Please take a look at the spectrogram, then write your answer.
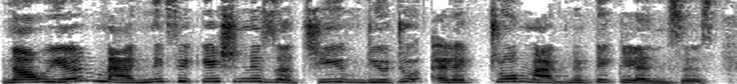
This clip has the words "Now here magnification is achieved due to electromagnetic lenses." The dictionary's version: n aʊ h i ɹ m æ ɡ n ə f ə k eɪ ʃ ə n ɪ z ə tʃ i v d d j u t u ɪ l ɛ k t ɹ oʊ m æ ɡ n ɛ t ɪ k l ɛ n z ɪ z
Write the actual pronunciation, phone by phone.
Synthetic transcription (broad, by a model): n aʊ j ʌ ɹ m æ ɡ n ə f ə k eɪ ʃ ə n ɪ z ə tʃ i v d d j u t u ɪ l ɛ k t ɹ oʊ m æ ɡ n ɛ t ɪ k l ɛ n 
